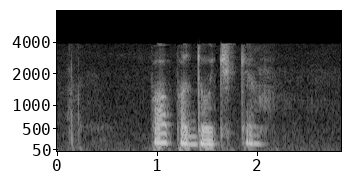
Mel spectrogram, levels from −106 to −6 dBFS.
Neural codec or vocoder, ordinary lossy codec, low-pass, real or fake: none; AAC, 16 kbps; 7.2 kHz; real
